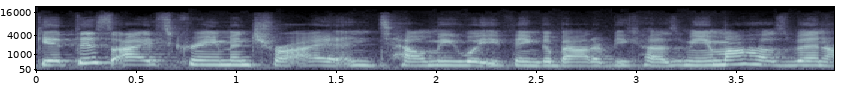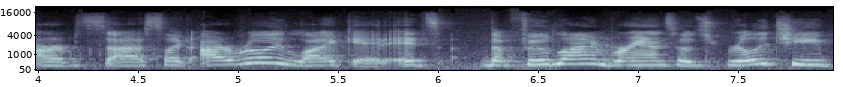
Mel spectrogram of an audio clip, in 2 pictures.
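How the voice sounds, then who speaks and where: A high-pitched woman at a fairly quick pace, with ordinary pitch variation and noticeable background noise. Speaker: lifestyle vlogger. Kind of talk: casual vlog haul. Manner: fast.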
